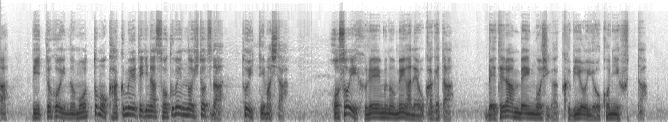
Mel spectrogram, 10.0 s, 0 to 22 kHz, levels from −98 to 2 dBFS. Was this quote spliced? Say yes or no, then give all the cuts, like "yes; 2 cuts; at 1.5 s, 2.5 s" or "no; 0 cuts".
yes; 1 cut; at 4.7 s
